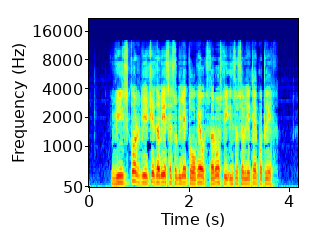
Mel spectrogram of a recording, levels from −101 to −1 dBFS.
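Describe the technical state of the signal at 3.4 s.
At 3.4 s the audio sits inside a time-stretched section running from 1.15 s to the end. It plays at 1.5 times speed while the pitch holds, so the pace sounds abruptly rushed, likely because software dropped short pieces to shorten it.

The whole clip also shows plainly audible HE-AAC compression damage, with nothing above 12.3 kHz. The upper band is rebuilt from copied lower bands, so its harmonics do not line up with the lower ones. This likely points to a low bitrate around 16 kbps.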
